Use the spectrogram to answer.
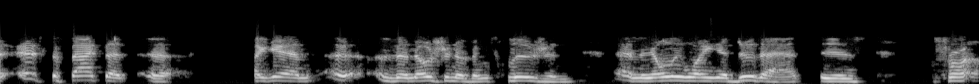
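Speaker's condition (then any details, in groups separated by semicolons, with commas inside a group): Spastic quadriplegic cerebral palsy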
